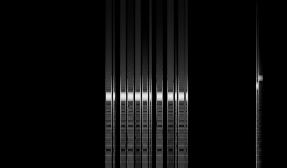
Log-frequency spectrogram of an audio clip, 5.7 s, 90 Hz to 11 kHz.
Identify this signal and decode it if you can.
Morse code, heard as a keyed tone, about 29 wpm, 700 Hz. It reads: N9TC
